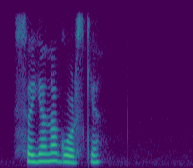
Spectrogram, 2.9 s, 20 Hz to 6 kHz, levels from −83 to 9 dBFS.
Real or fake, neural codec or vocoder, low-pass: fake; codec, 16 kHz in and 24 kHz out, 1 kbps, XY-Tokenizer; 5.4 kHz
